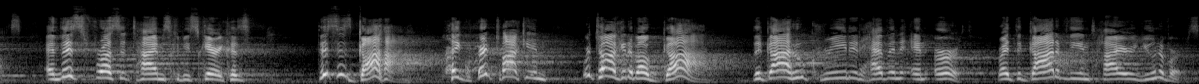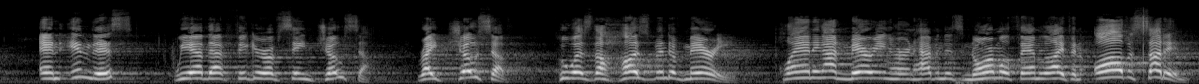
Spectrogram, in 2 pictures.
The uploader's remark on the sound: St Francis Catholic parish homily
